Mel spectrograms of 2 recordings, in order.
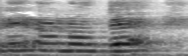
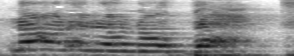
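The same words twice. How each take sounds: First: "They don't know that?" lifted as a question; puzzled question. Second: "No" hit high, falling away through "that"; firm answer. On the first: Preacher retelling his question to the Lord, puzzled. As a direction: ask it back, rising on "that". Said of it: "I said". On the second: Preacher voicing the Lord's answer, firm correction. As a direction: answer firmly, leaning on "No". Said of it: "He said". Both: Retold or imitated.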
